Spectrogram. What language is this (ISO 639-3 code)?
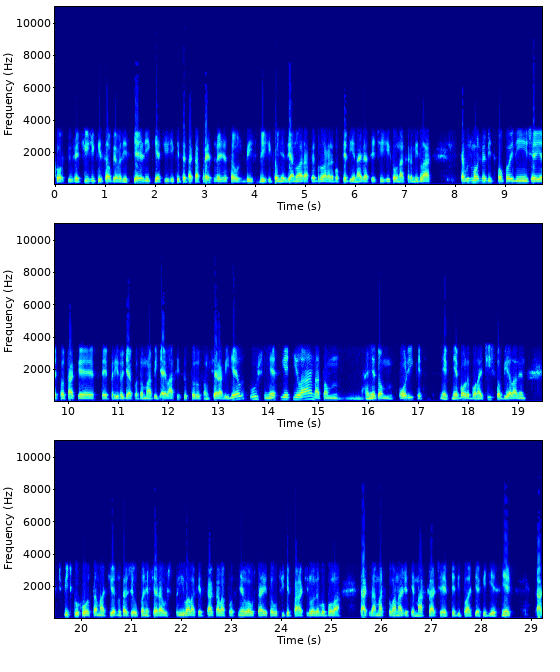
slk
